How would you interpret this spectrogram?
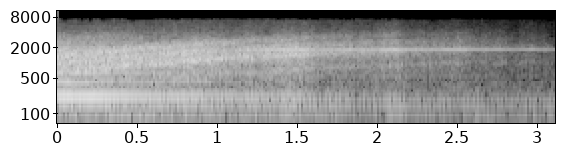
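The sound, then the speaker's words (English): A truck engine rumbles steadily with a low hum, then gradually fades as the vehicle drives off. No voices are heard. “Motor on. And here we go.”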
